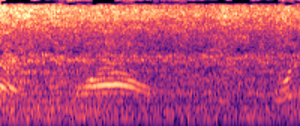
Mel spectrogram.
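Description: Handheld gas blowtorch flaming cubes of steak on a grill, a steady rushing noise, with a voice briefly heard over it about half a second in.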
